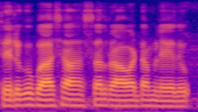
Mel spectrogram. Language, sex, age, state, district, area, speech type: Telugu, male, 18-30, Telangana, Bhadradri Kothagudem, rural, spontaneous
